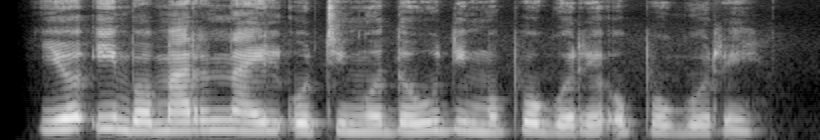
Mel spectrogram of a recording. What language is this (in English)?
Luo (Kenya and Tanzania)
